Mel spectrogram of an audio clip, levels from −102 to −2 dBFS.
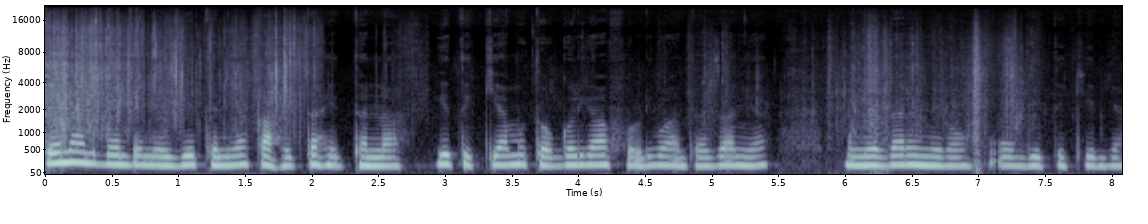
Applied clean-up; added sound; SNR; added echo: none; Crumpling, crinkling; 15 dB; none.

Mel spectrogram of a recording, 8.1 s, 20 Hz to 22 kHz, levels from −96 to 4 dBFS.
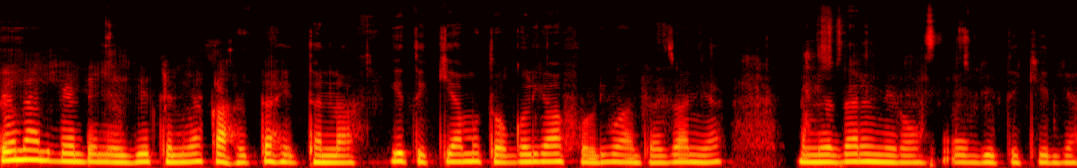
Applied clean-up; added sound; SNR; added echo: neural mask model Resemble Enhance denoiser.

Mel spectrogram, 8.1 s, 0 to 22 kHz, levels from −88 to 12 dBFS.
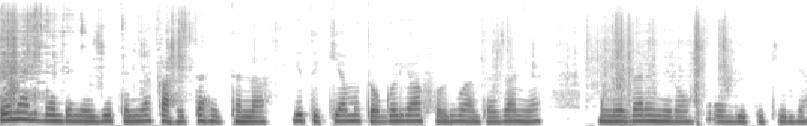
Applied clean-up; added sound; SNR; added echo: classical method Wiener filter.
